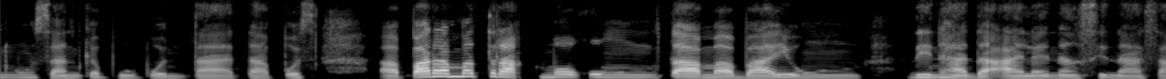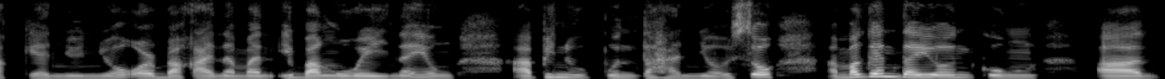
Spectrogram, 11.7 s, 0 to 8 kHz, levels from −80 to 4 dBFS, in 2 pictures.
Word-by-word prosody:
kung 230 Hz, +1 st, -10 dB
saan 215 Hz, -3 st, -5 dB
ka 210 Hz, -, -7 dB
pupunta 180 Hz, -5 st, -6 dB
tapos, 190 Hz, +2 st, -7 dB, 0.3 s
ah, 190 Hz, -, +2 dB
para 280 Hz, +9 st, +9 dB
ma-track 305 Hz, -4 st, +5 dB
mo 255 Hz, 0 st, 0 dB
kung 235 Hz, -3 st, -5 dB
tama 215 Hz, -2 st, +6 dB
ba 195 Hz, 0 st, +3 dB
'yong 215 Hz, -3 st, -6 dB, 0.2 s
dinadaanan 200 Hz, -4 st, 0 dB
ng 215 Hz, -, -9 dB
sinasakyan 190 Hz, -3 st, -8 dB
ninyo 190 Hz, +2 st, -8 dB
or 205 Hz, -2 st, 0 dB
baka 190 Hz, -2 st, 0 dB
naman 185 Hz, -1 st, -3 dB
ibang 200 Hz, -2 st, +1 dB
way 195 Hz, -2 st, -1 dB
na 200 Hz, +4 st, -6 dB
yung, 210 Hz, -1 st, -8 dB, 0.3 s
ah, 185 Hz, -, +2 dB
pinupuntahan 200 Hz, -5 st, -7 dB
niyo. 180 Hz, -1 st, -8 dB
So, 250 Hz, +5 st, +4 dB, 0.3 s
ah, -, -, -4 dB
maganda 270 Hz, +3 st, +4 dB
'yun 235 Hz, -2 st, +1 dB
kung 210 Hz, -2 st, -6 dB, 0.2 s
ah, 190 Hz, -1 st, +4 dB
205 Hz, 170 wpm, -24 LUFS, 190-230 Hz, 0.3 s, para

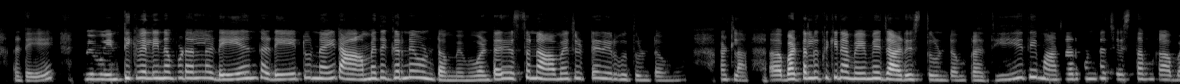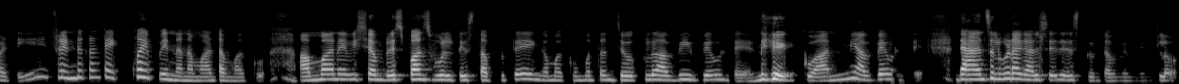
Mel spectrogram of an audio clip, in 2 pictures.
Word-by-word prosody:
అంటే, 180 Hz, -2 st, -5 dB, 0.5 s
మేము 240 Hz, -1 st, -1 dB
ఇంటికి 255 Hz, +6 st, +1 dB
వెళ్ళినప్పుడల్లా 290 Hz, +1 st, +2 dB
డే 225 Hz, -, +4 dB, 0.2 s
అంత 295 Hz, +2 st, 0 dB
డే 230 Hz, -, +3 dB, 0.2 s
టూ 310 Hz, -, -3 dB
నైట్ 280 Hz, +3 st, +2 dB
ఆమె 235 Hz, +4 st, +3 dB
దగ్గరనే 305 Hz, +3 st, +1 dB
ఉంటాం 230 Hz, -7 st, 0 dB
మేము. 185 Hz, 0 st, -7 dB
వంట 205 Hz, +2 st, -1 dB
చేస్తున్న 275 Hz, +1 st, +3 dB
ఆమె 250 Hz, +2 st, +1 dB
చుట్టే 285 Hz, +1 st, -3 dB
తిరుగుతుంటాం. 210 Hz, -6 st, -6 dB, 0.6 s
అట్లా 215 Hz, -4 st, -5 dB, 0.3 s
ఆహ్, 215 Hz, 0 st, +3 dB
బట్టలు 285 Hz, +4 st, +6 dB
ఉతికిన 305 Hz, +2 st, 0 dB
మేమే 265 Hz, +2 st, +4 dB
జాడిస్తూ 220 Hz, -1 st, +4 dB
ఉంటాం. 195 Hz, -1 st, -7 dB
ప్రతిది 215 Hz, -, -3 dB
మాట్లాడుకుంట 245 Hz, +3 st, -4 dB, 0.2 s
చేస్తాం 235 Hz, +1 st, -5 dB
కాబట్టి, 200 Hz, -4 st, -6 dB, 0.3 s
ఫ్రెండ్ 310 Hz, 0 st, 0 dB
కంటే 330 Hz, 0 st, -4 dB
ఎక్కువ 315 Hz, +4 st, +1 dB
అయిపోయింది 240 Hz, -, -2 dB
అన్నమాట 175 Hz, 0 st, -6 dB, 0.2 s
మాకు. 170 Hz, 0 st, -14 dB, 0.5 s
అమ్మ 205 Hz, +4 st, -2 dB
అనే 235 Hz, 0 st, -1 dB
విషయం 225 Hz, -1 st, +1 dB
రెస్పాన్సిబిలిటీస్ 215 Hz, -2 st, +1 dB
తప్పితే, 195 Hz, +5 st, -4 dB
ఇంక 215 Hz, -3 st, -7 dB
మాకు 190 Hz, +1 st, -13 dB
మొత్తం 210 Hz, +2 st, -6 dB
జోక్‌లు 200 Hz, +3 st, -2 dB
అవి, 215 Hz, +4 st, -4 dB
ఇ‌వే, 215 Hz, +1 st, -4 dB
ఉంటాయి 195 Hz, -8 st, -10 dB
అండి 205 Hz, +8 st, 0 dB, 0.2 s
ఎక్కువ 195 Hz, -2 st, -7 dB
అన్ని 225 Hz, +9 st, -4 dB
అవే 210 Hz, +4 st, -2 dB
ఉంటాయి. 210 Hz, -, -21 dB, 0.4 s
డాన్స‌లు 235 Hz, +3 st, +4 dB
కూడా 260 Hz, -1 st, +4 dB
కలిసే 210 Hz, 0 st, -2 dB
చేసుకుంటాం 175 Hz, -5 st, -9 dB
మేము 170 Hz, 0 st, -21 dB
ఇంట్లో. 180 Hz, +1 st, -8 dB
225 Hz, 145 wpm, -24 LUFS, 200-270 Hz, 0.6 s, బట్టలు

